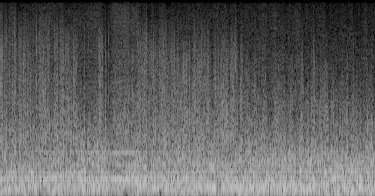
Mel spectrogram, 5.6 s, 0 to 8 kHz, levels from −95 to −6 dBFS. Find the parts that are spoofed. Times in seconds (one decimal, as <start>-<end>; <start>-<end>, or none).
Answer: none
